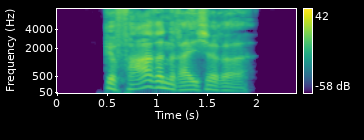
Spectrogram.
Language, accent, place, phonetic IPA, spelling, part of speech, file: German, Germany, Berlin, [ɡəˈfaːʁənˌʁaɪ̯çəʁə], gefahrenreichere, adjective, De-gefahrenreichere.ogg
- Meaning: inflection of gefahrenreich: 1. strong/mixed nominative/accusative feminine singular comparative degree 2. strong nominative/accusative plural comparative degree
